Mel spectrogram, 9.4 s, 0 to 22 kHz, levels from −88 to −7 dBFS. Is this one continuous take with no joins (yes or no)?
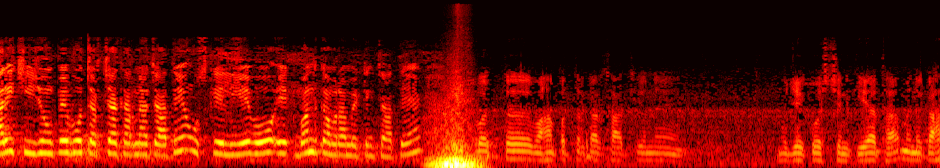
no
